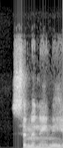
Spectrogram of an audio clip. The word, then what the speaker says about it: Simonini: It's S-I-M-O-N. Is it a Simini? – Simonini, yeah.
